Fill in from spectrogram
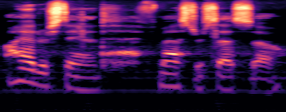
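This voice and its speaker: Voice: mid-range voice, animated, normal speed, a bit bright, a little hiss or hum, pitched below the performer's own voice, natural voice. A game streamer voicing a proud, stubborn young female warrior servant with formal, resolute speech in a visual novel. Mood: stiff, formal.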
